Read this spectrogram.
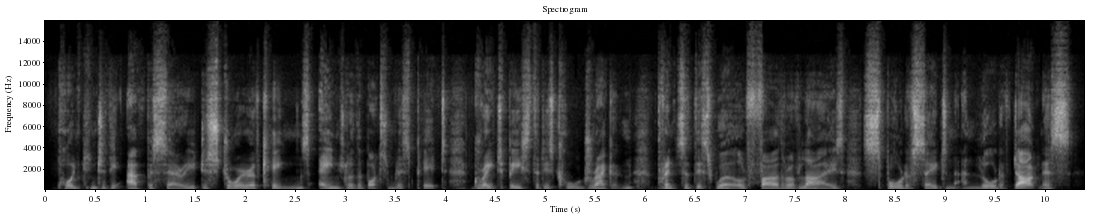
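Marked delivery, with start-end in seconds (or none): none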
